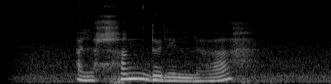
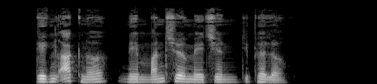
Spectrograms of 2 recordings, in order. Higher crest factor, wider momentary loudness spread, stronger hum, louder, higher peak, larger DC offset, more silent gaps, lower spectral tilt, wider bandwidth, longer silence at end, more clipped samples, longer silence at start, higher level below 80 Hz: about the same, 16 dB vs 20 dB; first, 25 LU vs 9 LU; neither; second, -30 LUFS vs -21 LUFS; second, -16 dBFS vs -2 dBFS; neither; neither; first, -6.5 dB/octave vs -5 dB/octave; about the same, 17 kHz vs 15.5 kHz; second, 0 s vs 0.95 s; neither; about the same, 0.25 s vs 0.35 s; second, -64 dBFS vs -58 dBFS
